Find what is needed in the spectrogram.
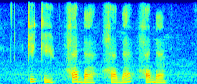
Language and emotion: Russian, neutral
